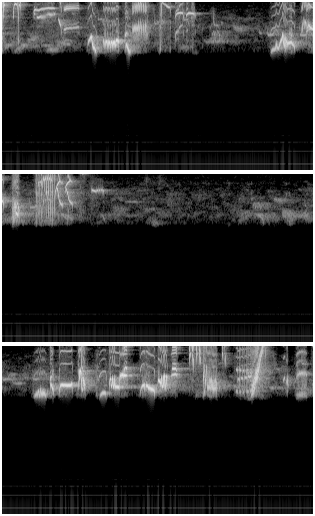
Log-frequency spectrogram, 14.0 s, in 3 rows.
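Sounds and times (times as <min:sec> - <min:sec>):
Turdus merula common blackbird singing: 0:00.0 - 0:13.9.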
